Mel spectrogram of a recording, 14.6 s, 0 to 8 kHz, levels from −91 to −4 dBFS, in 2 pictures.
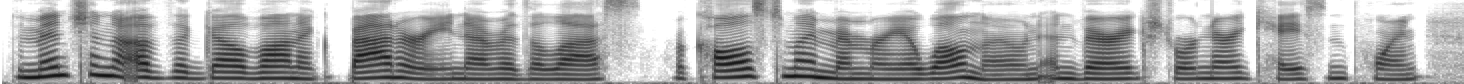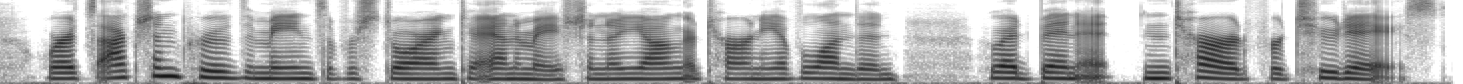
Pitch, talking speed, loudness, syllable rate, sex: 205 Hz, 170 wpm, -19 LUFS, 5.4 syllables/s, female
